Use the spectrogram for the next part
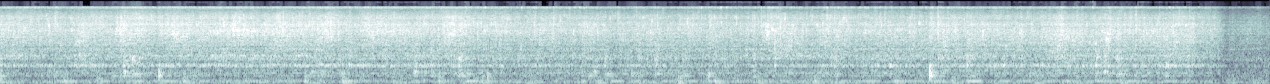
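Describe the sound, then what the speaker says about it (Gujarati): Potatoes sauté in hot oil for a fasting-style sweet and sour moraiya khichdi, giving a steady, dense sizzle with occasional stirring clicks that runs throughout and drops slightly at the very end. "અહીંયા બટેટા આપણા પચાસ ટકા ચડી જાય ત્યાં સુધી આપણે એને તેલમાં સાંતળી લઈશું"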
